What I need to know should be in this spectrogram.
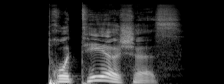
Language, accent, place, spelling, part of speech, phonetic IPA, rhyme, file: German, Germany, Berlin, proteisches, adjective, [ˌpʁoˈteːɪʃəs], -eːɪʃəs, De-proteisches.ogg
- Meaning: strong/mixed nominative/accusative neuter singular of proteisch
